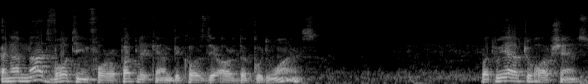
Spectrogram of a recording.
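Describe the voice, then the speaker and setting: Dark and mellow in tone, a man with an Arabic accent talks at a medium pitch and a moderate pace, with ordinary pitch variation, very even loudness, and long, frequent pauses. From Middle East. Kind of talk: online talk show rant. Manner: animated.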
